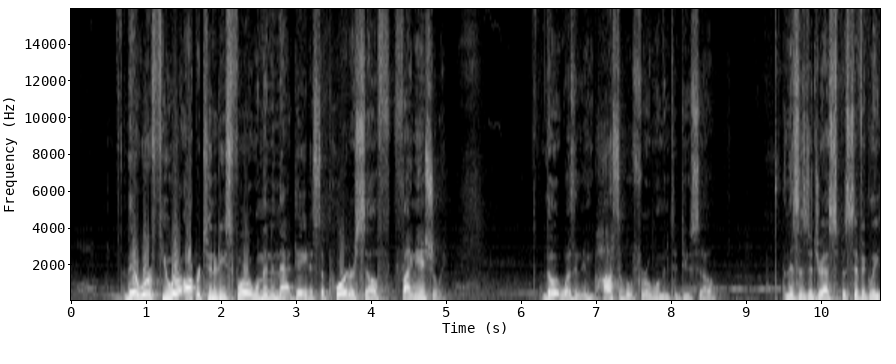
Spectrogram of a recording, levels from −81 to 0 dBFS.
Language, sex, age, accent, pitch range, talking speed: English, male, 30-49, American, 140-165 Hz, 160 wpm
